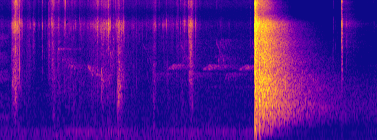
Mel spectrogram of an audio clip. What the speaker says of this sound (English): It's my favorite pistol right now. And he's about to shoot it.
